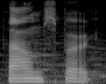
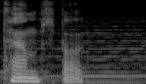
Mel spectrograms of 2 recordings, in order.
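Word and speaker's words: Talmberg: I don't want to go to Thalmsburg anyway. So, why did I say it like that? It's just Tamsburg.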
